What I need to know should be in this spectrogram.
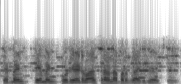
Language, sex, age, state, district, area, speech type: Hindi, male, 45-60, Uttar Pradesh, Hardoi, rural, conversation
